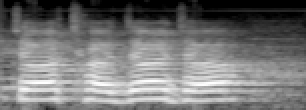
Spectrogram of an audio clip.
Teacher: च, छ, ज, झ स्पर्श संघर्षी कहलाती है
